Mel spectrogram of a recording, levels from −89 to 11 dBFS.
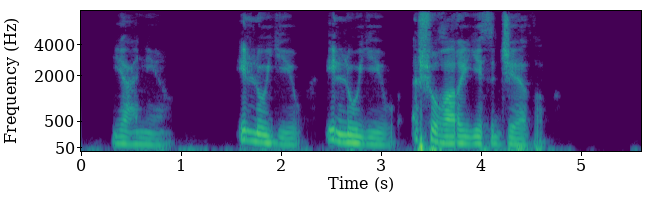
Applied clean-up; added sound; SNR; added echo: neural mask model Resemble Enhance denoiser.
